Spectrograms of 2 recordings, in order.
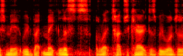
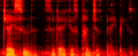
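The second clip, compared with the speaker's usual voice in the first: slow hushed whisper, sharing a secret; mock-secret whispered gossip; conspiratorial whisper; 2 semitones lower, 10 dB quieter, slower than usual. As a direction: lean in and whisper the accusation. Joking aside about the punch.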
